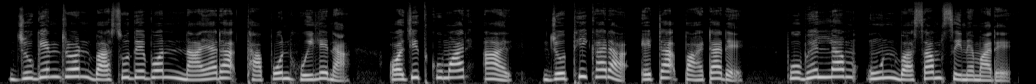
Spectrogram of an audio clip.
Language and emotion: Santali, neutral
